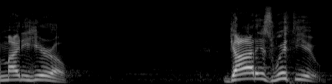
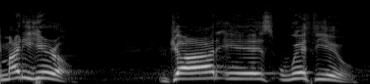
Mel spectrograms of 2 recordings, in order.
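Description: First: Said in the usual way. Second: Emphatic, high, loud declaration, drawn out at the end; say it like you mean it. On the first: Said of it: "Now say it like you mean it". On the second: Shown as a demonstration. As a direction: proclaim it with full conviction, stretching the last words. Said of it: "say it like you mean it".

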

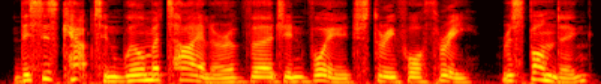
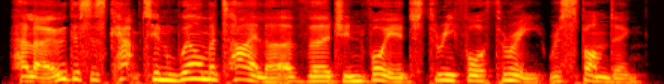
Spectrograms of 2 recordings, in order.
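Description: First: Said in the usual way. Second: "Wilma" lifted, firmer second call; formal call. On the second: Acted. Captain repeats call to the voice, more firmly.

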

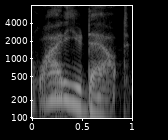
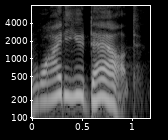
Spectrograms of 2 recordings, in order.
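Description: First: Much softer, gentle Why do you doubt?; hushed question. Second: Higher, insistent Why do you doubt?; raised, pressing question. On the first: Jesus tenderly asking Peter again, hushed. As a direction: let the question fall to near a whisper. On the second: Jesus questioning Peter, higher and insistent. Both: Acted.

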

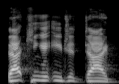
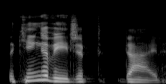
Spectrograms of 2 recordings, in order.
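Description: First: "That" punched higher and louder; stress on THAT. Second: Said in the usual way. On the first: Shown as a demonstration. Preacher rereads the verse to the congregation, stressing "That". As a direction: hammer home "That king".

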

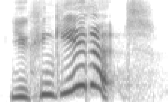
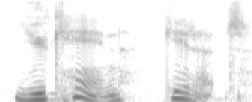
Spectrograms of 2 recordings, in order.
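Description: First: Higher, stress on get; preacher stressing "get" to encourage the congregation; emphatic. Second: Soft unvoiced whisper; preacher whispering reassurance to listeners. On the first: Acted. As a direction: lift and punch "get" as good news. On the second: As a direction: lean in and whisper the promise.

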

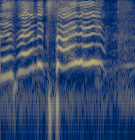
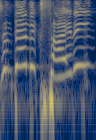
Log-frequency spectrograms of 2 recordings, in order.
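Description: First: Pitched far higher, pushing harder on exciting; even more excited. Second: High, bright rising call to the congregation; excited question. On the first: Preacher repeating the question to the church, even higher and more excited. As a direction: go up again and sell it harder. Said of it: "Oh, absolutely". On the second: Preacher rousing the congregation, excited and higher. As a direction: lift the room with a much higher question. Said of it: "Oh, come on". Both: Real, not acted.

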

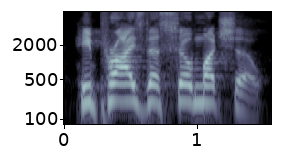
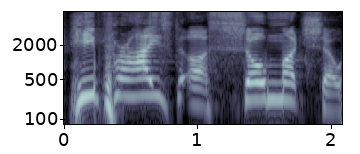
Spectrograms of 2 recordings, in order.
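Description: First: Said in the usual way. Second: Slowed down, each word leaned on; "prized" drawn out and stressed; slow emphasis. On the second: Shown as a demonstration. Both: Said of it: "hear me".

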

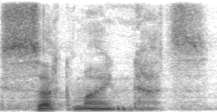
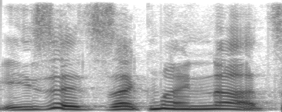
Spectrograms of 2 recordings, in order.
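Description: First: Low-key quiet, slow defiance; quiet slow insult to the killer; defiant mutter. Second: High, slow mocking repeat; villain mocking the dead man's last words; mocking Negan. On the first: Retold or imitated. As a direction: mutter it like you don't care. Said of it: "and he's like". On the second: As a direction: mimic him back with a sneer. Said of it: "and then Negan's like".

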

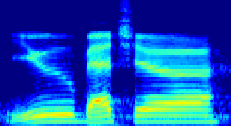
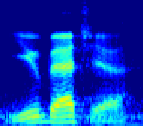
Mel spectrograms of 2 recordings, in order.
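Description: First: Slow, drawn-out Minnesota "you betcha"; Minnesota accent. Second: Said in the usual way. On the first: Shown as a demonstration. Signing off the podcast, slow Minnesota "you betcha". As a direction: stretch "you betcha" like a Fargo local. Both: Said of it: "for Fargo".

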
